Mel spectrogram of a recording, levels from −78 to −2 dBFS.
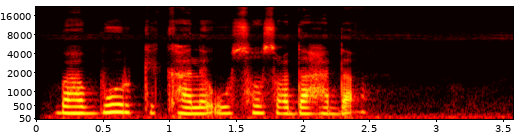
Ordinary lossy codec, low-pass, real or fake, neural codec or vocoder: none; none; fake; vocoder, 44.1 kHz, 128 mel bands every 512 samples, BigVGAN v2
